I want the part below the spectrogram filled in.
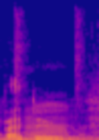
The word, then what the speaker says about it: Badu: I think I'm saying that right, Badu.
